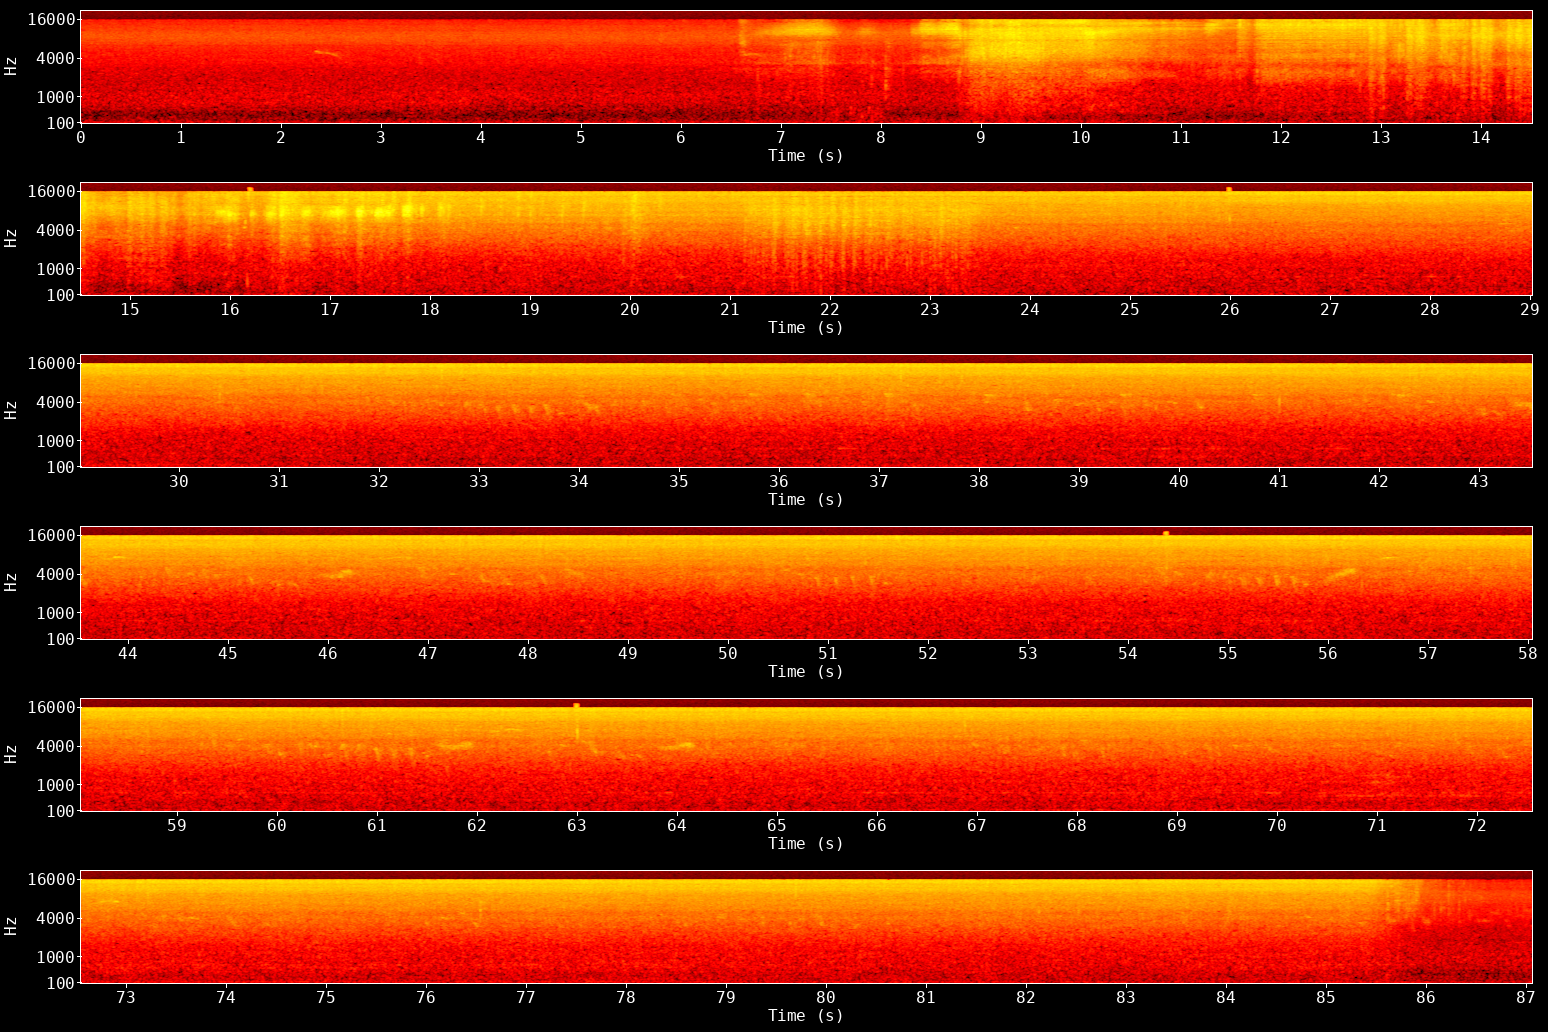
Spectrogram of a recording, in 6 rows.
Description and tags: Every morning the sprinklers turn on at my apartment, so I decided to record them turning on and off. Unfortunately, some outside ambience creeps in, but they're still fairly clean.
Recorded with: Sanken CS-1e, Fostex FR2Le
